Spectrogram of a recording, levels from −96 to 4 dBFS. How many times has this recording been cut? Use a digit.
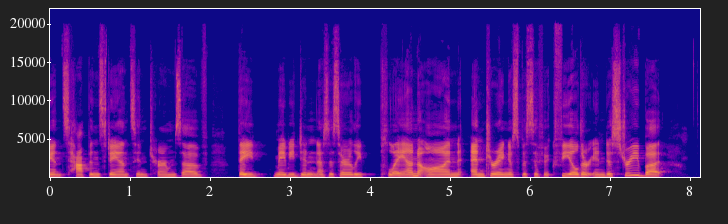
0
